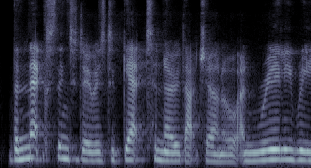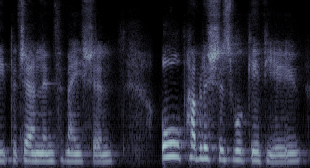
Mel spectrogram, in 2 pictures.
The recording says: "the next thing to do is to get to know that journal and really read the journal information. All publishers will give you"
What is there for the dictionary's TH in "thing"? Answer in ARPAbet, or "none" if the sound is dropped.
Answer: TH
